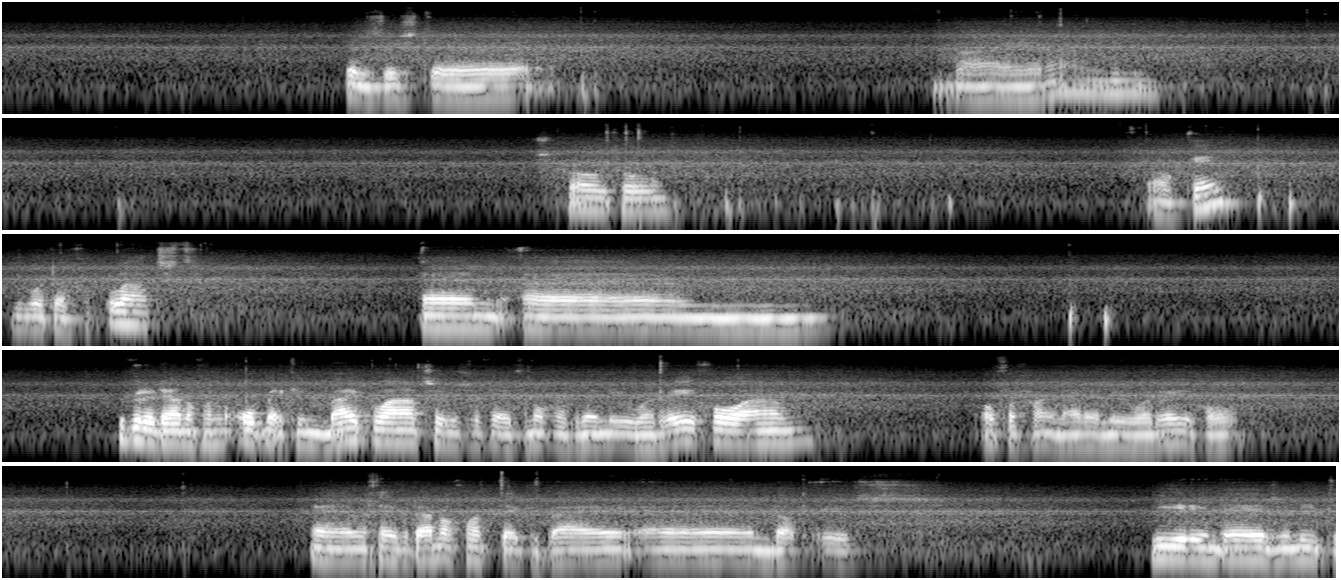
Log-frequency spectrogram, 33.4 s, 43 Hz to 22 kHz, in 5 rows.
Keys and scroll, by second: 2.8 typing, 4.1-7.1 typing, 9.5-11.7 typing, 23.1-24.0 typing, 27.1-27.9 typing, 29.2 Tab.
